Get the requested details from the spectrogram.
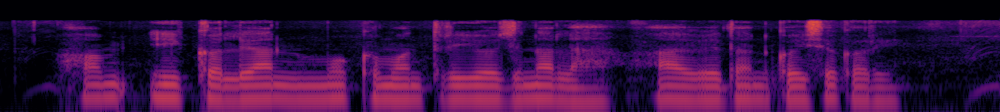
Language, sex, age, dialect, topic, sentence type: Bhojpuri, male, 18-24, Northern, banking, question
